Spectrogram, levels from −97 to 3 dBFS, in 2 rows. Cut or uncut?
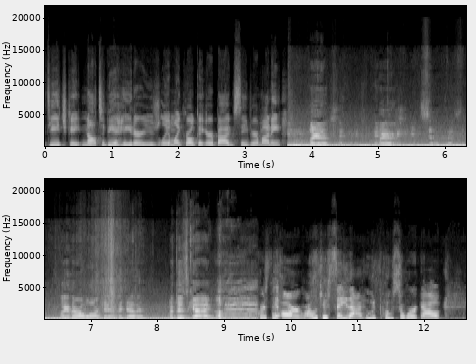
cut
